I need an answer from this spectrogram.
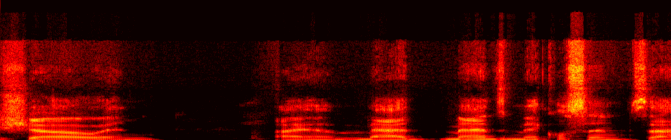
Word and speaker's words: Mads Mikkelsen: was a tv show and i am mad mads mikkelsen is that how you say his name yeah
